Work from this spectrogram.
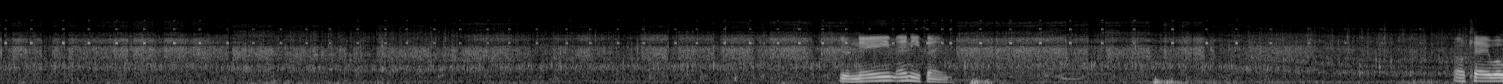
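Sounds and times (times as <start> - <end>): crickets chirping: 6.5 - 13.6.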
